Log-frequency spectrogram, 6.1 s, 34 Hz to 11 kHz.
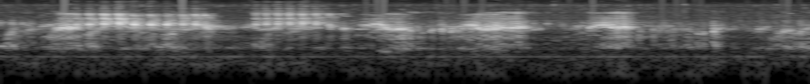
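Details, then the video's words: A pond at night filled with croaking frogs, loud overlapping nasal quacking calls swelling into continuous waves of about a second or more, separated by short dips, no other sounds standing out. "1 Stunde Froschkonzert. Frosch Geräusche quaken. Frösche Geräusche Konzert"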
